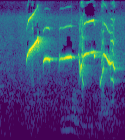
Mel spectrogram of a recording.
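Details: Oriental magpie-robin singing as a lure meant to stir rivals into song: one quick phrase opening with a rising whistle, then level whistles and scratchy, slurred notes toward the end.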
